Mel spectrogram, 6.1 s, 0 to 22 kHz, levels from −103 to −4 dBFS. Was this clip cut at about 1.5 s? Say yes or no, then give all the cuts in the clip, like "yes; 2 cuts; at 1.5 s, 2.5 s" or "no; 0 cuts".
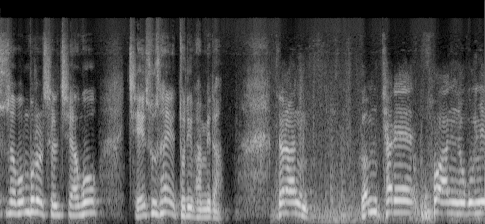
no; 1 cut; at 3.4 s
